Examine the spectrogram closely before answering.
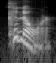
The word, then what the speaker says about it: Knorr: Yeah, actually, we pronounce the K. Knorr.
